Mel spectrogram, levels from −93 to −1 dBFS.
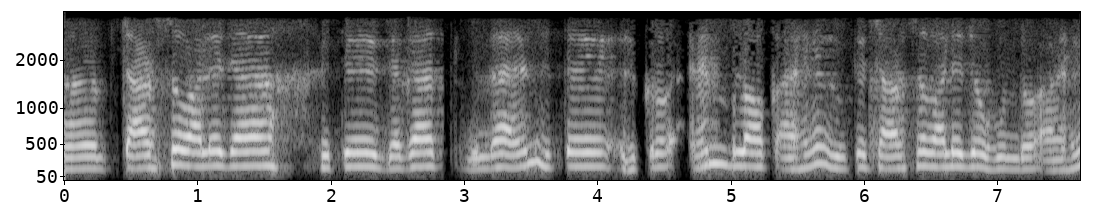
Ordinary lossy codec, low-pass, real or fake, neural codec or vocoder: AAC, 16 kbps; 3.6 kHz; real; none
